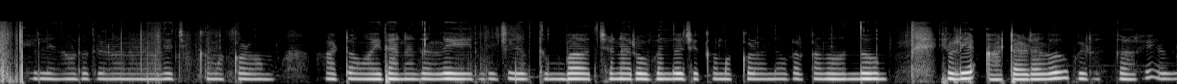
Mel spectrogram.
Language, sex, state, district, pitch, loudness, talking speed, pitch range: Kannada, female, Karnataka, Dakshina Kannada, 250 Hz, -17 LUFS, 75 wpm, 245-255 Hz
